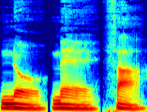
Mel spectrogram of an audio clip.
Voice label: "nometha", concat syllables; Affixing experiment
